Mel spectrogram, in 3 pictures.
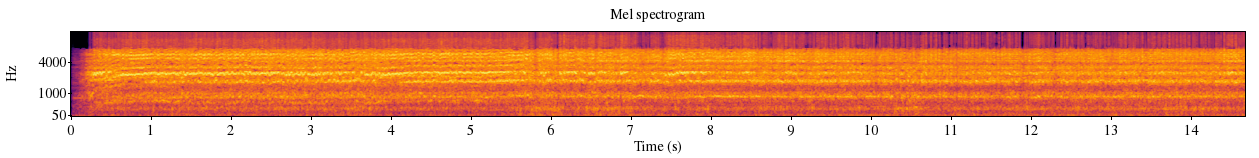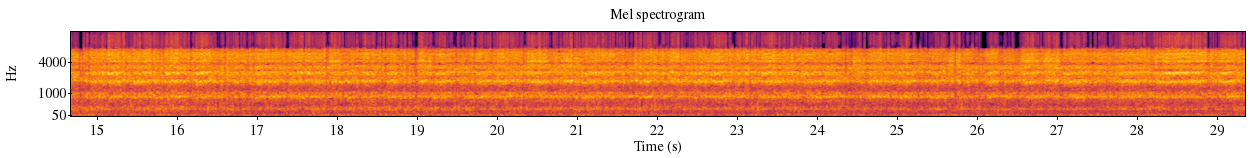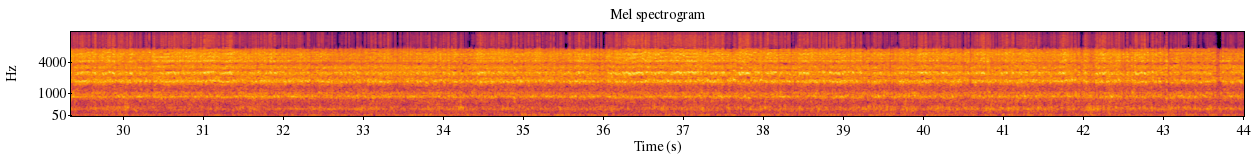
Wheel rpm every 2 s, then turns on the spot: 140, 190, 210, 230, 230, 240, 230, 240, 240, 230, 230, 230, 230, 230, 230, 230, 230, 230, 230, 230, 230, 230.
none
